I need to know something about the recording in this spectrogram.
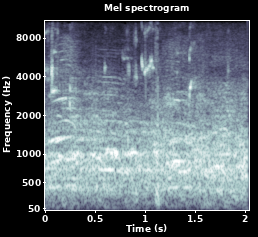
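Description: Game sound from a basketball court: a ball dribbling on the hardwood, with players' voices and a few short high squeaks, in an arena with almost no crowd.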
